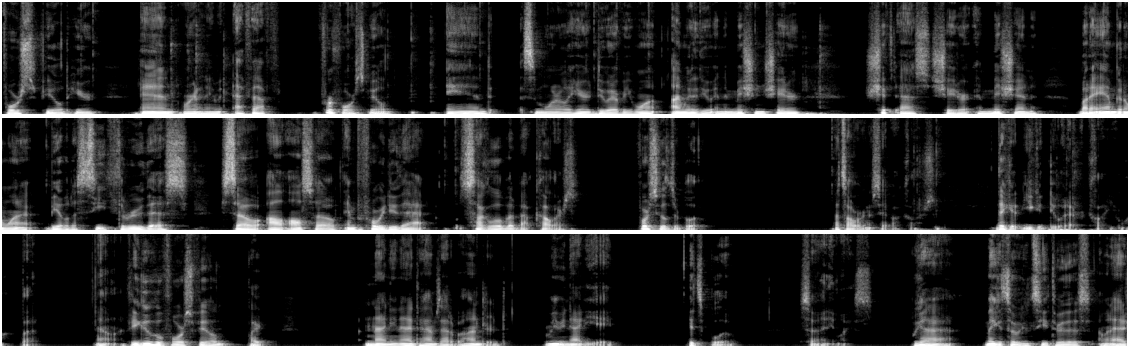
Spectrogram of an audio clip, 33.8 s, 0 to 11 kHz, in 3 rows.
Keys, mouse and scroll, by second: 0.6 click, 1.6 shift+f, 3.3 click, 3.7 middle click, 4.5 click, 5.7 click, 6.0 click, 6.8 click, 7.4 click, 7.9 shift+s, 11.6 click, 12.9-13.4 scroll up 2, 13.4 scroll down 2, 13.7-14.9 scroll up 2, 15.5 click, 20.2 middle click, 20.5-21.6 scroll down 1, 21.7 shift+a.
